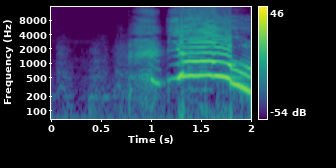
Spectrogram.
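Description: A man's quick breath in, then a long, high-pitched excited cry of "yooo" that holds its pitch and then falls away at the end.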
